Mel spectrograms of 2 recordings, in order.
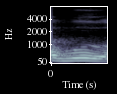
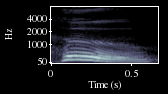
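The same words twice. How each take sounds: First: Who said with a W, "wu"; who pronounced wrongly as "wu"; who with a sounded W. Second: Who said as "hoo", no W; who with a silent W, just "hoo"; who, slow and careful "hoo"; correct pronunciation. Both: Shown as a demonstration. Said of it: "on ne prononce surtout pas le W".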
